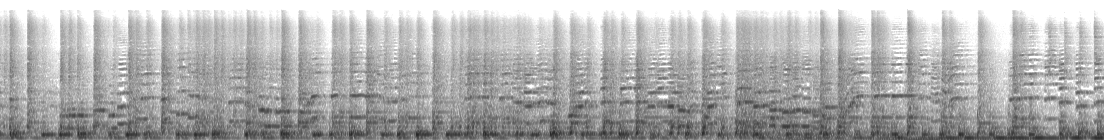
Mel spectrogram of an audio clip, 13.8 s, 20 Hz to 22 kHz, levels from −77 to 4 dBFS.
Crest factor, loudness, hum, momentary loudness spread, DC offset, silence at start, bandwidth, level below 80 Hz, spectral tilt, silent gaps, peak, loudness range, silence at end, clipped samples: 16 dB; -19 LUFS; none; 3 LU; under 0.1%; 0 s; 16.5 kHz; -36 dBFS; -5.5 dB/octave; none; -2 dBFS; 1 LU; 0 s; under 0.1%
